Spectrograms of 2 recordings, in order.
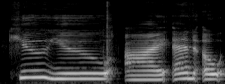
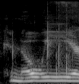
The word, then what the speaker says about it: quinoa: love quinoa it's spelled q-u-i-n-o-a i used to call it you know canoei or something it's quinoa i love it great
